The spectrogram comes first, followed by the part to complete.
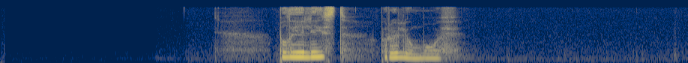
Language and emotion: Russian, sad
